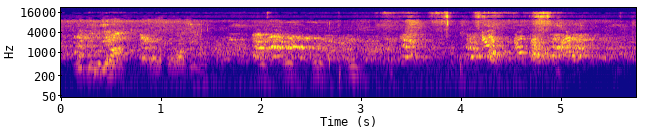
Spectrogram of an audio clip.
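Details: Max, a hunting dog in its first training at a PORBI hunt gathering at Sungai Pingai, barks in quick, overlapping bursts alongside other dogs, with people talking throughout.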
